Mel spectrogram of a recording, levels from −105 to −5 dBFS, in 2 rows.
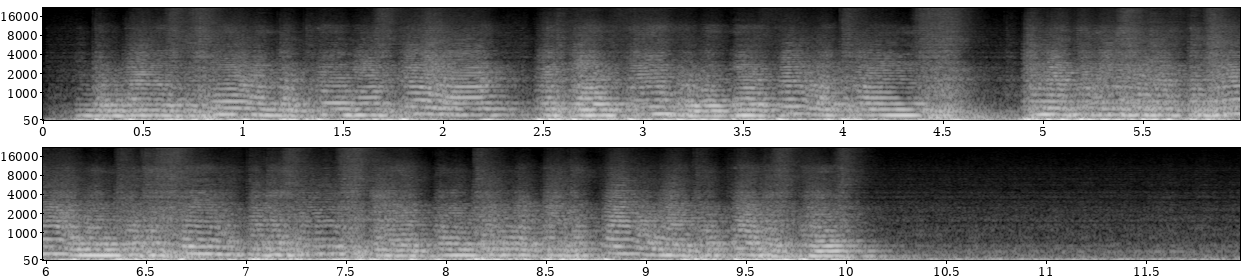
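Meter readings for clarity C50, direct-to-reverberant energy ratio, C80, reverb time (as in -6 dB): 2.0 dB, -10.5 dB, 6.5 dB, 0.55 s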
